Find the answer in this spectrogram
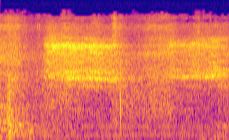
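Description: Soft rustling of jiu-jitsu gi fabric and bodies shifting on a grappling mat, with a faint click about a second in.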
